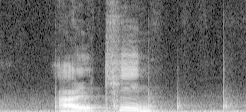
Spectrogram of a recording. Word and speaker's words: 알킨: 알킨. 알켄은 친일파 발음이라고 했죠. 알킨 알겠죠?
